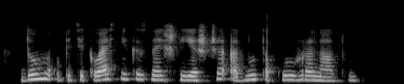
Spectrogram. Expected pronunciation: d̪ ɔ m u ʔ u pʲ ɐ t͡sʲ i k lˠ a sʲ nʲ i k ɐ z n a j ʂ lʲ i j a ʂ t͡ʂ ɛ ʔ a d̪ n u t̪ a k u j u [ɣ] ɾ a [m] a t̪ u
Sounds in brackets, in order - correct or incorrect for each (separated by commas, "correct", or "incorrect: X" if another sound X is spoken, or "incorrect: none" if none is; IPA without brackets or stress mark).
correct, incorrect: n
